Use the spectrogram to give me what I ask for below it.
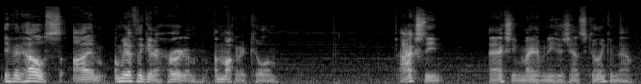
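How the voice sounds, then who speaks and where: A man's voice: fairly low pitch, bright, forceful tone, soft background music. A man co-hosting a board game stream, thinking aloud as he plans his moves. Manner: quick, thinks aloud, mutters to himself. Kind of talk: casual chat while playing.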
